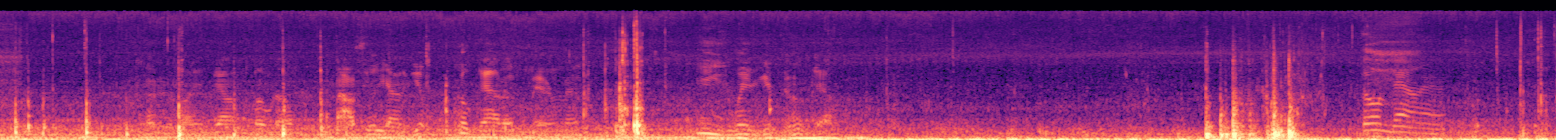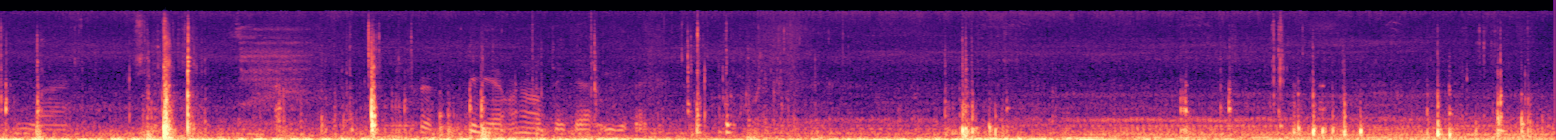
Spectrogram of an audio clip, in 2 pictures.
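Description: Boat motor running steadily at low speed, its pitch shifting about nine seconds in and again near the end. Scattered knocks and clatter of PVC jugs and gear being handled in the aluminium boat.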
